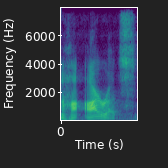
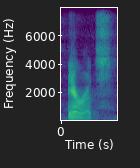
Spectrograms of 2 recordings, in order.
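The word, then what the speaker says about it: הָאָרֶץ: Well, like in this, for example, in this situation, on ha'aretz, it's a segolate noun that is always accented on the next to the last syllable. It's eretz, not eretz.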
